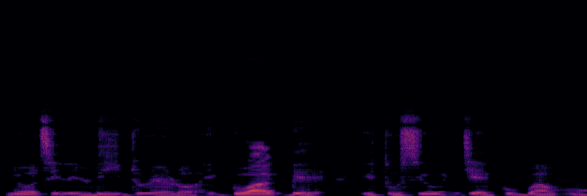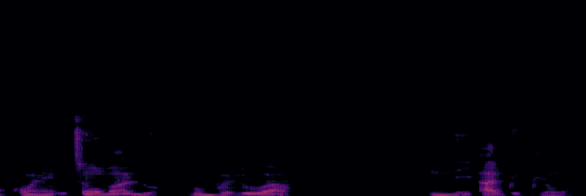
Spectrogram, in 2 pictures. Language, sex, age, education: Yoruba, male, 46-60, tertiary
